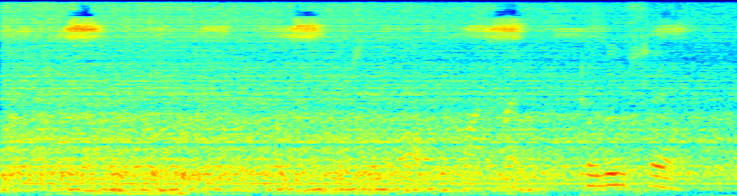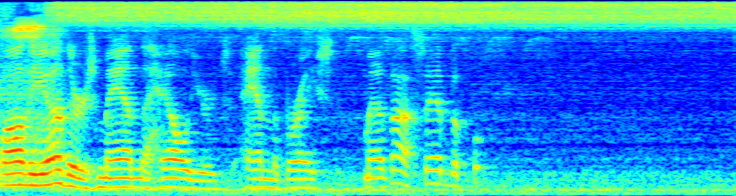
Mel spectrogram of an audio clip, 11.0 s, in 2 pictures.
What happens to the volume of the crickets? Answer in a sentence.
The volume of the crickets goes down.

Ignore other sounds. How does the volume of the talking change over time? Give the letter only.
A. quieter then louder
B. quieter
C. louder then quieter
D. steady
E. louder
C.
